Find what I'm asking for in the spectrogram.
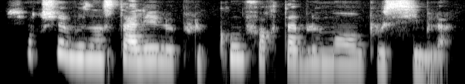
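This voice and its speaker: A woman with a slightly high voice teaches yoga nidra, calmly guiding a relaxation meditation. She speaks in short, unhurried phrases separated by pauses.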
